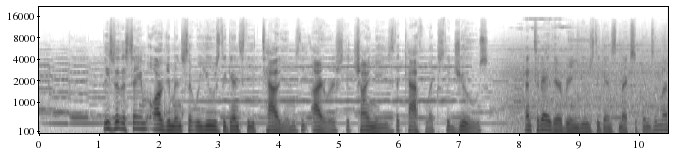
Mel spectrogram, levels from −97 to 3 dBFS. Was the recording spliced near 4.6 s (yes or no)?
no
